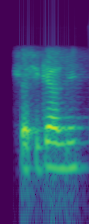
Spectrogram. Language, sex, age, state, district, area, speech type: Punjabi, male, 30-45, Punjab, Fatehgarh Sahib, rural, conversation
